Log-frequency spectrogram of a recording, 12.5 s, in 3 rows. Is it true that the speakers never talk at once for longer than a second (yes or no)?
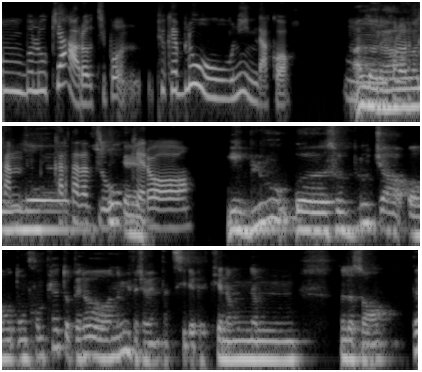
no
